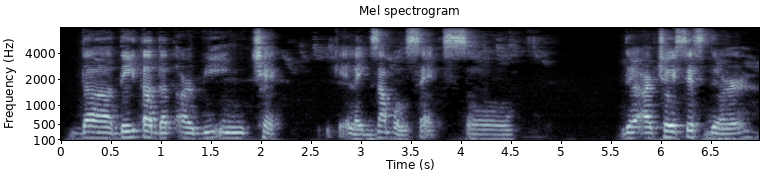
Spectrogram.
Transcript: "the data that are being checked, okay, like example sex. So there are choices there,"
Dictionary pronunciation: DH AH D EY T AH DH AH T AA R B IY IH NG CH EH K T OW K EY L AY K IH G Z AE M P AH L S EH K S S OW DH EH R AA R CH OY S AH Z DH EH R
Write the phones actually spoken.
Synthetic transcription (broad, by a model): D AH D EY T AH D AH T AA R B IY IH NG CH EH K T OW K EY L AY IH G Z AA M P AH L S EH K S S OW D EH R AA R CH OY S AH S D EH R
